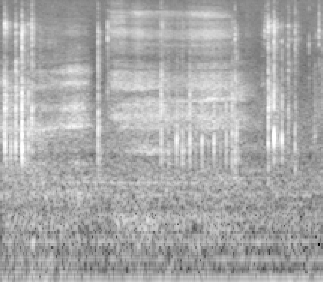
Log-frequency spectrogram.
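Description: Computer keyboard being typed on: a quick run of keystrokes at the start and another short run near the end, as terminal commands are entered.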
